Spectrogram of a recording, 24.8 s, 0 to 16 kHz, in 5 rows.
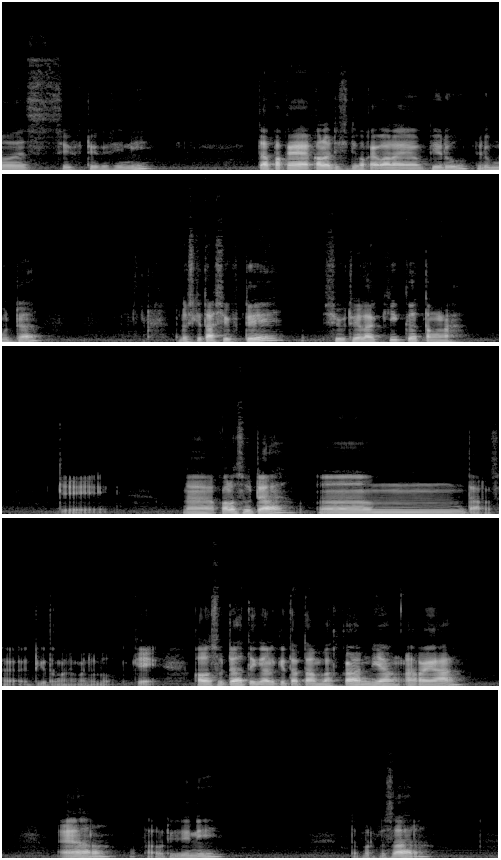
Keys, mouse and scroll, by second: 0.4 middle click, 0.8 shift+middle click, 1.1 middle click, 1.9 g, 2.8 click, 5.2 shift+d, 6.7 middle click, 7.0 scroll down 2, 7.4 middle click, 8.2 shift+d, 9.7 middle click, 11.5 middle click, 11.5 g, 12.4 middle click, 13.2 g, 15.1-15.9 scroll down 5, 15.4 middle click, 15.9 shift+a, 18.8 KP_3, 19.6 r, 20.6 g, 22.3 middle click, 23.1 click, 24.0 middle click, 24.2 scroll down 2, 24.4 middle click.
